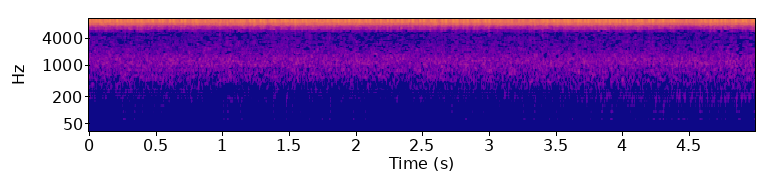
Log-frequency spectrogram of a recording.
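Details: Crickets stridulating, only males usually chirping: a steady high-pitched trill, continuous without pauses, over soft broadband hiss.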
